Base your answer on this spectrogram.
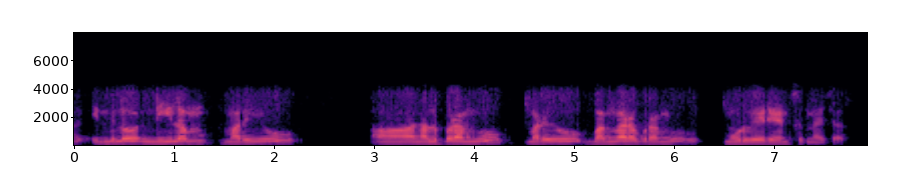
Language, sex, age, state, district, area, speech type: Telugu, male, 18-30, Telangana, Adilabad, urban, conversation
